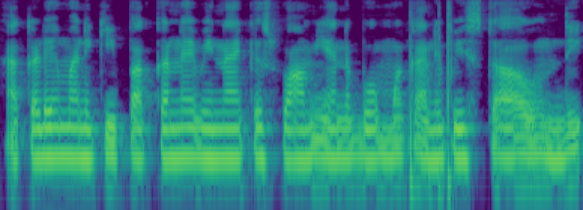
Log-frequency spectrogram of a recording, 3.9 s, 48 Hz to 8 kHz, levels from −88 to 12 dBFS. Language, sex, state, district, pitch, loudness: Telugu, female, Andhra Pradesh, Sri Satya Sai, 105 Hz, -16 LUFS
